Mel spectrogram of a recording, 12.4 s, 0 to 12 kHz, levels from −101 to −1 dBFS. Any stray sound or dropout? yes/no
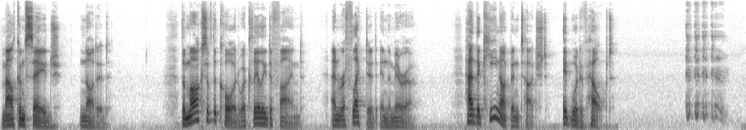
yes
